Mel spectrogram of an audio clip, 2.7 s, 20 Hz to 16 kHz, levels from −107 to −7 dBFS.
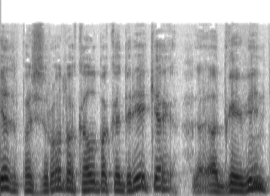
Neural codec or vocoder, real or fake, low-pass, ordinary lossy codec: none; real; 9.9 kHz; MP3, 64 kbps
